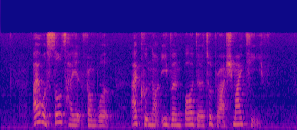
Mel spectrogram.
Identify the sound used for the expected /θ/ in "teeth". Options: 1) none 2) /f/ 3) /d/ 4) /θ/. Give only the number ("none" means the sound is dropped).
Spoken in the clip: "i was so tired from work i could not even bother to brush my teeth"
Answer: 2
